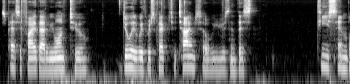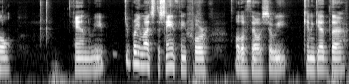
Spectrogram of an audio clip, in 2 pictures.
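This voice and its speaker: A man with a creaky, gravelly voice presents a software tutorial. His delivery is slow and quite flat in pitch. He talks it through off the cuff, in short, halting phrases. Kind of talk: unscripted software tutorial narration.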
